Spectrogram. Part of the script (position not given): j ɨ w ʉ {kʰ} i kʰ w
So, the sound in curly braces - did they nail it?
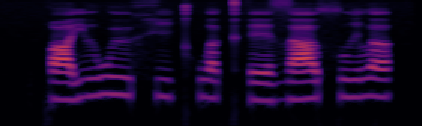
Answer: no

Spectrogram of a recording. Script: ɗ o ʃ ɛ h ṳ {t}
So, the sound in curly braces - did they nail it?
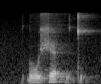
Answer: yes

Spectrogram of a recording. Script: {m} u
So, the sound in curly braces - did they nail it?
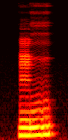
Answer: yes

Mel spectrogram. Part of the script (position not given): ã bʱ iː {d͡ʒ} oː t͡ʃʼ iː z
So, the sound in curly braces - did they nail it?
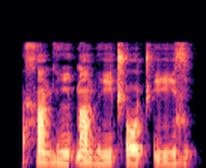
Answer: no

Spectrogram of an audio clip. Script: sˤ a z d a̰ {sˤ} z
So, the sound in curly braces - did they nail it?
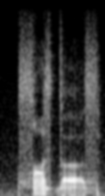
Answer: no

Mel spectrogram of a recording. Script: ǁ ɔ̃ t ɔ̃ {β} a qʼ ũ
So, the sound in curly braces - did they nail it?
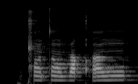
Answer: no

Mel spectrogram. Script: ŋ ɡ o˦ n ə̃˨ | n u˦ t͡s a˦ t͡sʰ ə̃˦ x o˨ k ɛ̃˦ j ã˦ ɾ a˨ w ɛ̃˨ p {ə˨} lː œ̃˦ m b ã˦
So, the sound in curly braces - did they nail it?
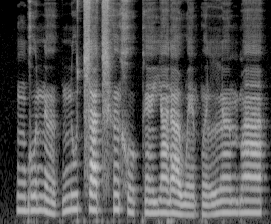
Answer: no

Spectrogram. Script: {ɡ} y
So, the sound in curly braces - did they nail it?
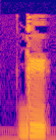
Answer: yes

